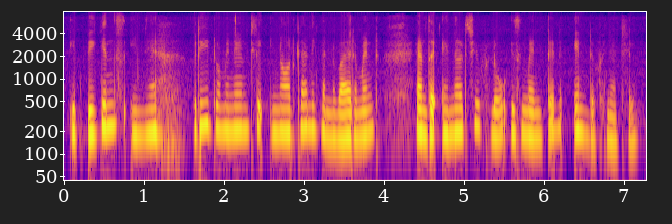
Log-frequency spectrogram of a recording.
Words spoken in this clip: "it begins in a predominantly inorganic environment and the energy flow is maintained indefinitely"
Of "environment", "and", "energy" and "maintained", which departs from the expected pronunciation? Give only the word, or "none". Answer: none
